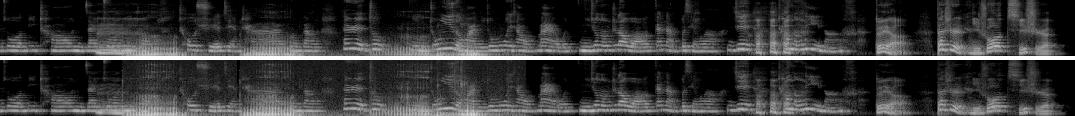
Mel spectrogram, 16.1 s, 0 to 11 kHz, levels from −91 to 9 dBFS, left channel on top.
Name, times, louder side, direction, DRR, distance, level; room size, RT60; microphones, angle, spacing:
voice 1, 0.0-2.3 2.7-5.8 6.1-11.3 11.7-12.8, equal, 5° left, 1.3 m, -32 dB
voice 2, 1.4-2.3 11.3-11.9 13.1-13.6 14.1-15.7, left 2 dB, 50° left, 1.0 m, -30 dB
Purr, 1.8-2.9 3.6-4.7 5.4-7.5, right 6 dB, 70° right, 0.4 m, -23 dB
9.4 x 7.9 x 3.0 m
head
